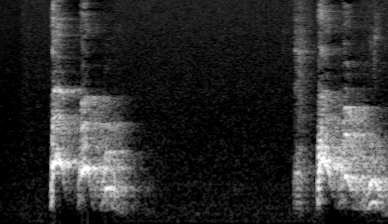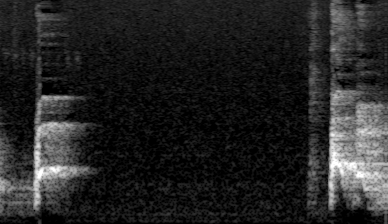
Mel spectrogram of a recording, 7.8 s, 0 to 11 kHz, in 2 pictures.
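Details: Tiny Papillon dog barking very loud indoors, stereo capture on an Olympus LS-11: a cluster of rapid, harsh barks, some doubled, in uneven bursts separated by short pauses.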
